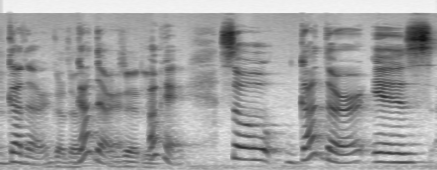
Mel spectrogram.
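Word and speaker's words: Ghadar: Gadar? Gadar. Gadar, exactly.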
